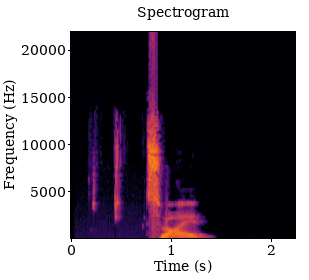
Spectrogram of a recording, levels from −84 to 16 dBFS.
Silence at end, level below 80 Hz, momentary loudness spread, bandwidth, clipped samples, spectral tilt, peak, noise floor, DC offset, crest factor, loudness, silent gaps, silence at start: 0.9 s; -54 dBFS; 18 LU; 16 kHz; 0.2%; -2.5 dB/octave; 0 dBFS; -78 dBFS; under 0.1%; 18 dB; -11 LUFS; none; 0.45 s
